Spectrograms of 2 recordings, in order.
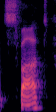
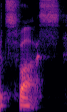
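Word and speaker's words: צפת: Israel city of Safed, pronounced in Hebrew Tzfat or Tzfas.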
